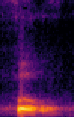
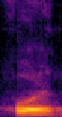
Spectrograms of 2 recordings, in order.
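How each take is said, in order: First: The final r is dropped. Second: The final r is pronounced.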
